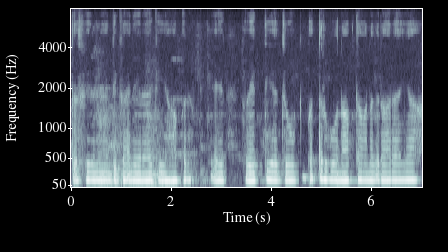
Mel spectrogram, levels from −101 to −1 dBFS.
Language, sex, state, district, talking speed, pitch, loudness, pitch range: Hindi, male, Rajasthan, Nagaur, 190 wpm, 130 Hz, -14 LUFS, 130-140 Hz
